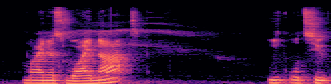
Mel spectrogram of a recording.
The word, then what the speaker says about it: naught: x minus x naught when you see a sub zero that is pronounced not so y sub zero is y naught x sub zero is x naught okay so this will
